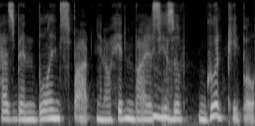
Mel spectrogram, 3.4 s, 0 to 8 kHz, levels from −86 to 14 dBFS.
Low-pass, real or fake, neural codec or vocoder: 7.2 kHz; fake; codec, 16 kHz in and 24 kHz out, 2.2 kbps, FireRedTTS-2 codec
